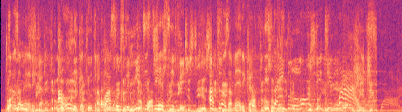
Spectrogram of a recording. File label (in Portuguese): vinheta; Transamerica FM Recife PE; limites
